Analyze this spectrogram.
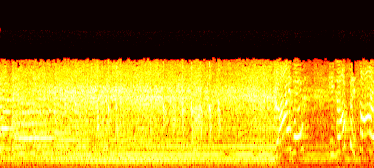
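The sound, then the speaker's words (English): A taxi engine drones steadily and loudly for several seconds as it drives, following a long black car. Near the end the drone drops away and a voice speaks. “Well, I'm going to get in that taxi and follow him.”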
